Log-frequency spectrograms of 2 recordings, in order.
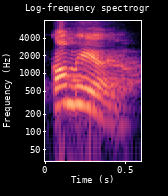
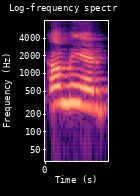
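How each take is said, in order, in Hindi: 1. यह तीखे, आदेश वाले लहजे में कहा गया है। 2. यह नरम, विनम्र लहजे में कहा गया है। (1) "ऑर्डर है" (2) "रिक्वेस्ट है"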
